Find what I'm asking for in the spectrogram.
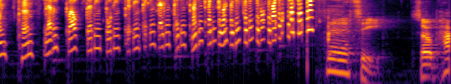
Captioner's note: fast forward squeaking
